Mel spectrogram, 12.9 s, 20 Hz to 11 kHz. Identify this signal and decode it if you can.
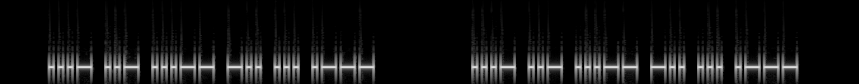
Morse code, heard as a keyed tone, about 17 wpm, 700 Hz. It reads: VU3DSJ VU3DSJ
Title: DXCC-100 Call Signs - 6 Characters - Repeated 3x - 17wpm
